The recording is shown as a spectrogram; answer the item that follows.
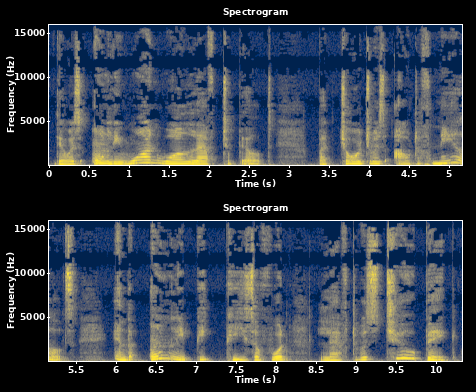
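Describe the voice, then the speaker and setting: A woman host reading a children's picture book aloud in an expressive storytelling manner. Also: fairly low pitch, vocal fry, husky. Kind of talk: scripted storybook read-aloud.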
